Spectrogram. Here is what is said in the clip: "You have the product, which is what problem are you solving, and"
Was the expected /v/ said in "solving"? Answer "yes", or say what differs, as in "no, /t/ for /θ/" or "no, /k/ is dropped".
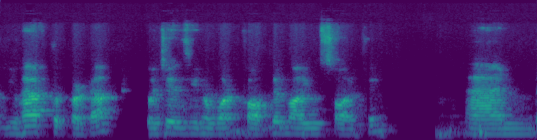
no, /f/ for /v/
